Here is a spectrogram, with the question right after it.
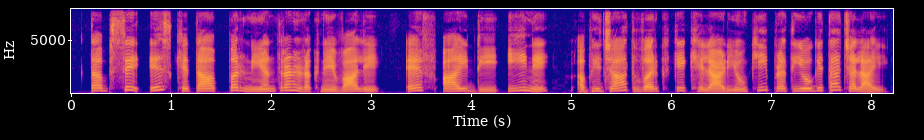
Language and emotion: Hindi, neutral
